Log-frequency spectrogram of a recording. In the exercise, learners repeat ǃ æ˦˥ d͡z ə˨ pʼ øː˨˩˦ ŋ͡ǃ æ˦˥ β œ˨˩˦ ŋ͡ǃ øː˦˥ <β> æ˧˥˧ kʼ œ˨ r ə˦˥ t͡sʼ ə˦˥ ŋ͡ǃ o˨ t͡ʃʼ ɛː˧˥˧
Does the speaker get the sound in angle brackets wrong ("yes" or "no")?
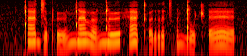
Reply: yes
